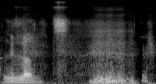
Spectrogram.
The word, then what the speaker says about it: Lunt: Oh, Lunt. Oh, Just saying it, Ugh. Lunt. yeah. Rhymes with cunt, so that's all you It need does.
